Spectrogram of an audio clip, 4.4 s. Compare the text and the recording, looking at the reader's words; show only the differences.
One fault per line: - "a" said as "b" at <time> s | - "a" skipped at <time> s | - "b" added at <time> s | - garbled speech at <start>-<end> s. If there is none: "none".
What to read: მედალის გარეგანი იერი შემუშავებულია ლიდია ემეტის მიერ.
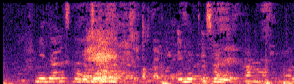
- "იერი შემუშავებულია ლიდია" skipped at 1.7 s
